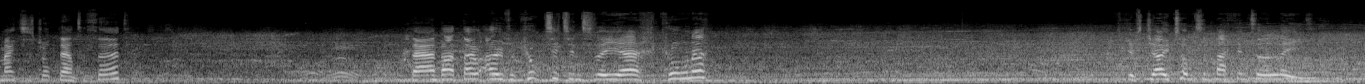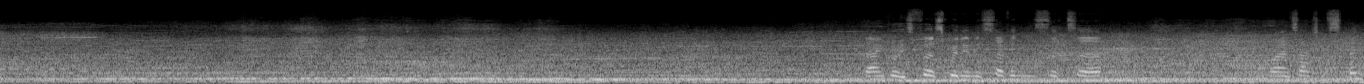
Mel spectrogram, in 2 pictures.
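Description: Racing car engines roar and rev as cars speed past.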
